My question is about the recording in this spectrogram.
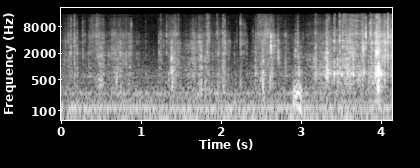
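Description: Packaging crinkling and tearing as a small blind-box designer toy is unwrapped by hand, in irregular crackles with a sharper click near the end.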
